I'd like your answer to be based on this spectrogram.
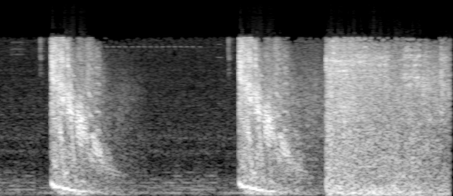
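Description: Weapon shots slam into a mech's torso in MechWarrior Online. Each is a loud, booming impact with a falling, whooshing tail, repeated in three hits a second or two apart.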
